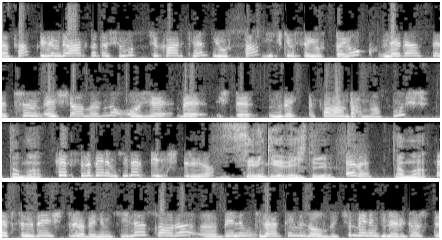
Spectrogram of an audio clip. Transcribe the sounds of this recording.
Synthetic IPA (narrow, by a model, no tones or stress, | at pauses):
jat̪ʰak̚bizimbiɾaɾkad̪aʃɯmɯz̥t͡ʃʰɯkʰaɾcʰænjuɾt̪ːahit͡ʃcʰimsɛjuɾt̪ːajo̞kne̞d̪ænsɛt̪ʰymɛʃjaːlˠaɾɯnɯʔo̞ʒɛvɛiʃt̪ʰɛnyɾɛc̪̚ɛfalˠand̪amlˠat̪mɯʃt̪ʰamamhɛpsinibe̞nimcʰilʲɛd̪ejiʃt̪ʰiɾijo̞seniŋcilʲɛd̪ejiʃt̪ʰiɾḭjo̰ɛvɛt̪t̪ʰamamhepsinid̪e̞jiʃt̪ʰiɾijo̞be̞nimcʰijlʲɛso̞nɾaɯːbe̞nimcʰilʲæɾt̪ʰe̞mizo̞lˠd̪uːit͡ʃʰinbe̞nimcilʲe̞ɾiɟøɾst̪e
